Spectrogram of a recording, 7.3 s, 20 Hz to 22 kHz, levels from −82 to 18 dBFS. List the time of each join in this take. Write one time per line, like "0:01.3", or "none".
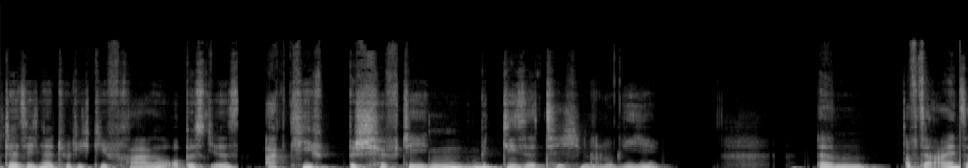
0:01.6
0:01.9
